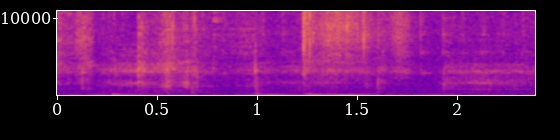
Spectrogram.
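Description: A paper scratch-off lottery ticket being handled and laid on a wooden table: light paper rustling with a few soft knocks.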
